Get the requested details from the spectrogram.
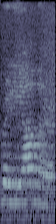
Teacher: But make it a schwa at the end. The second to last syllable should have a schwa.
